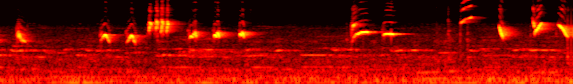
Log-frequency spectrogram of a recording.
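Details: Greater green leafbird singing energetically, a recording used to stir other green leafbirds into song: scattered sharp whistled notes and slurs, some rising steeply and some falling, with short pauses between bursts over a faint steady low hum.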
